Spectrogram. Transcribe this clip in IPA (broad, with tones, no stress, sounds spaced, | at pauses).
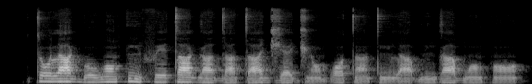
t o˦ l a˦ ɡ͡b o˧ w ɔ̃˦ k ĩ˦˨ f e˧ t a˦ ɡ a˧ d a˨ t a˨˦ d͡ʒ ɛ˧ d͡ʒ ɔ̃˨ b ɔ˧ t ã˨ t ĩ˨ l a˨ b ĩ˧ ɡ a˦ b ɔ̃˧ k ɔ̃˧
